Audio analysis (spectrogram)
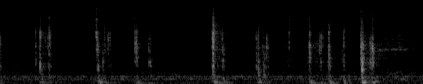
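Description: A password being typed on a computer keyboard, a quiet, close run of irregular key clicks in short bursts with brief pauses, no talk.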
